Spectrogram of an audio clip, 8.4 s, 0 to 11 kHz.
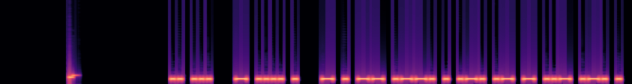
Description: Morse code, heard as a keyed tone, about 25 wpm, 700 Hz. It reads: IS THE TEMPERATURE
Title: Sentences from Top 1000 Words - Review Part 6 - 25wpm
